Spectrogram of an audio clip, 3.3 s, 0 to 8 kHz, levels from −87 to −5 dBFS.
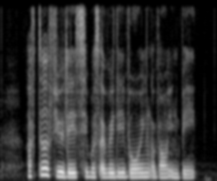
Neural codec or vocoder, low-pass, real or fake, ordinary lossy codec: none; none; real; none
